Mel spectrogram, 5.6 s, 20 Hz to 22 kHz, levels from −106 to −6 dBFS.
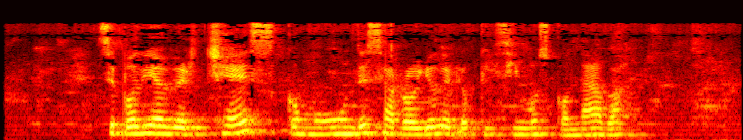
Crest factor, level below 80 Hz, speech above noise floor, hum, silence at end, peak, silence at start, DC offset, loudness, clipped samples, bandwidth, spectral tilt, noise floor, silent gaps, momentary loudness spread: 18 dB; -68 dBFS; 31 dB; none; 0.1 s; -10 dBFS; 0.6 s; under 0.1%; -27 LUFS; under 0.1%; 12 kHz; -4 dB/octave; -57 dBFS; none; 10 LU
